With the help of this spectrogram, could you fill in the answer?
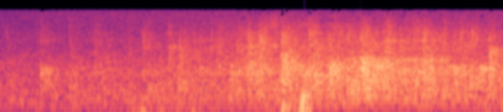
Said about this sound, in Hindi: सो हमने ताली बजाया है, मैं सोच रहा था हमने ताली बजाया, जितना जोर ताली में लगाया है उतना जोर भक्ति में करना चाहिए, उतना हमें सरेंडर कृष्ण को करना चाहिए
